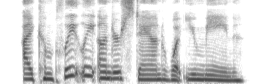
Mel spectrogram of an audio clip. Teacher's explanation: Emphasize completely and understand.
